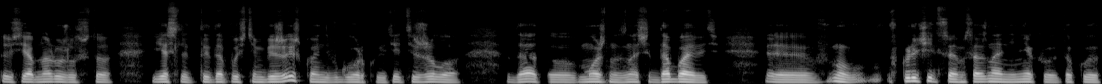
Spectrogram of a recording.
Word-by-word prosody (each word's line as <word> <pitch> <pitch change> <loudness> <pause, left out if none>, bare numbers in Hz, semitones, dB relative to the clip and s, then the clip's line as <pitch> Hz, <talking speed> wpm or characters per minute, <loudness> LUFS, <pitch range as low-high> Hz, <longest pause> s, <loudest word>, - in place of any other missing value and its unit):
То - - -3
есть 110 +2 -5
я 125 - +5
обнаружил 120 -1 -1
что 110 0 -5 0.4
если 120 -1 -1
ты 115 +4 -3
допустим 120 0 -2
бежишь 150 +9 +3
куда-нибудь 115 - -2
в - - -5
горку 110 -1 -3
и - - -4
те 115 +3 -3
тяжело, 110 -1 -2 0.4
да, 120 +3 +2
то 110 -2 -2
можно 115 -1 0
значит 110 0 -3
добавить, 120 -4 +4 0.4
э, 110 -4 +1
в 100 +1 -9
ну, 125 -7 +1 0.2
включить 150 -3 +2
в - - -12
своем 120 -4 +2
сознании 125 -2 +2
некую 115 -3 -1
такую 110 -1 -2
115 Hz, 160 wpm, -24 LUFS, 110-125 Hz, 0.4 s, я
